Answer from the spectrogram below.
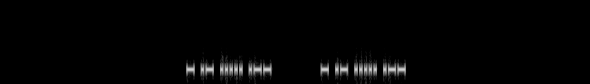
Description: Morse code, heard as a keyed tone, about 53 wpm, 700 Hz. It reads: TA5W TA5W
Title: DXCC-100 Call Signs - 4 Characters - Repeated 2x - 50wpm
